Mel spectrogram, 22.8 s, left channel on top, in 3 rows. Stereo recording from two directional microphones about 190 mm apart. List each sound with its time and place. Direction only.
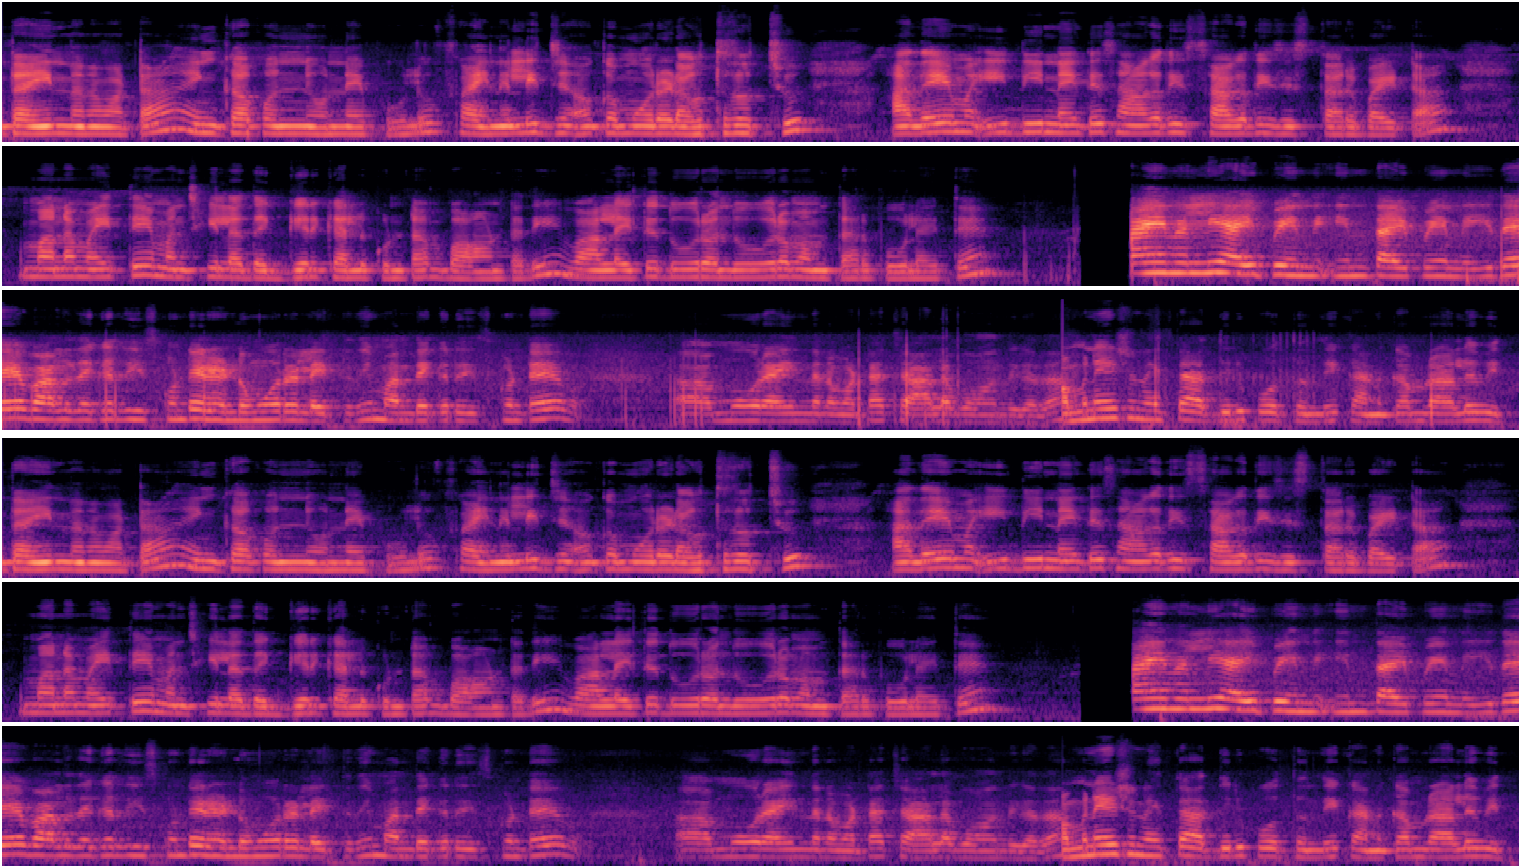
0.0 s a woman's voice: centre (ahead or behind)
